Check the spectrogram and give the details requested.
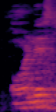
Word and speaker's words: honest: Honest is pronounced with a silent H, and starving, not striving.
